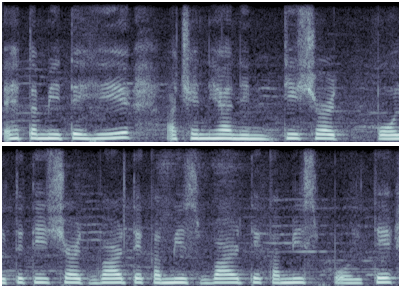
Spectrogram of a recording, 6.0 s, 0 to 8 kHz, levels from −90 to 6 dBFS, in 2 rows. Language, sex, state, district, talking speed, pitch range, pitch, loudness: Mizo, female, Mizoram, Aizawl, 220 wpm, 220-235 Hz, 230 Hz, -14 LUFS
